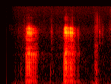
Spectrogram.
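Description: Rubber hippo squeaky toy squeaking twice as a young German shepherd chews on it, each squeak short and shrill.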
